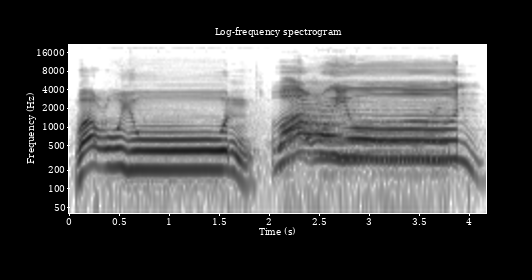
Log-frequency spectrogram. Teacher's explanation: مگر یا واو پیش یو، واو مدہ ہو گیا، ایک الف کھینچنا پڑے گا اس کو. جی ہاں، اس کو کھینچ کر ہی ادا کریں گے. · اور عین کا مخرج حلق کا درمیان والا حصہ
